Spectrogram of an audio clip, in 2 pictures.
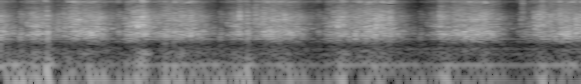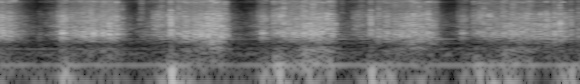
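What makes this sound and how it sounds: A hollow black plastic computer keyboard is held at angles near the microphone while fingertips tap its keys fast. The result is dense, bright, clattering rattles that come in quick bursts, roughly two per second, with little low end.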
